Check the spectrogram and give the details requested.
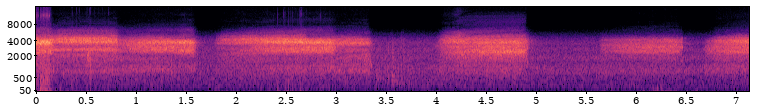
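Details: Harsh, breathy screeching hisses from young barn owls being fed on a perch, drawn-out bursts of about one second separated by brief pauses.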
